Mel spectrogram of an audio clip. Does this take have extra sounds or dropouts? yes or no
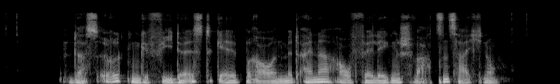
no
